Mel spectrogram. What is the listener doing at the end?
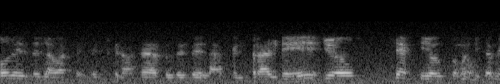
listening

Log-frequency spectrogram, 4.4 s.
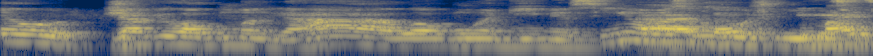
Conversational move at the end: taking over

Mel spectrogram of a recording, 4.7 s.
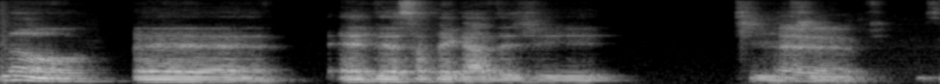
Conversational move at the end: taking over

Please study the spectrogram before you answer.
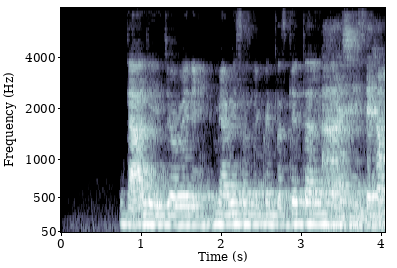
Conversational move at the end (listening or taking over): taking over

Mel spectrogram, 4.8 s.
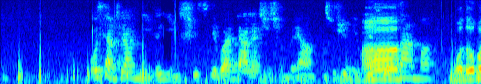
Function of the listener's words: taking over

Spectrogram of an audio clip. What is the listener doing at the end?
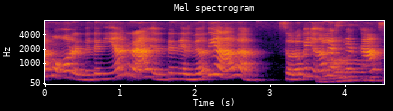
listening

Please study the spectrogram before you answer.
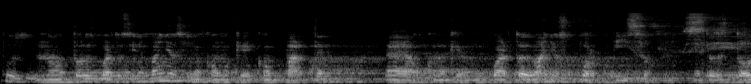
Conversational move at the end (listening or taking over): listening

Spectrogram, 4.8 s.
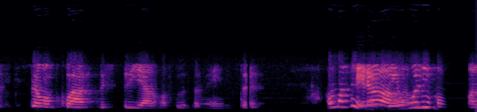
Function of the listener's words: listening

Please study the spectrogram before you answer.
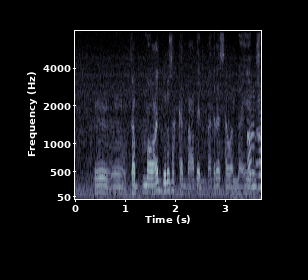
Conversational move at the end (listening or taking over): taking over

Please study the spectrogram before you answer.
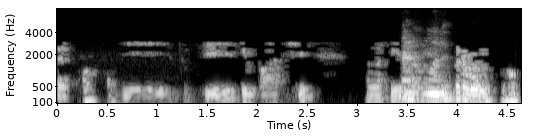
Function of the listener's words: listening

